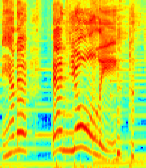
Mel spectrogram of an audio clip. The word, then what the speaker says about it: Bagnuoli: I am here this week with my good friend, Anna Bagnuoli. – You got it. – Did I say it right? – Yes, you did.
